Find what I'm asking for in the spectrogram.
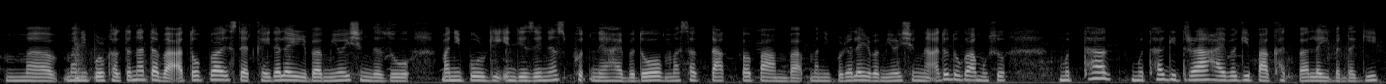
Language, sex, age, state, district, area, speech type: Manipuri, female, 18-30, Manipur, Thoubal, rural, spontaneous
